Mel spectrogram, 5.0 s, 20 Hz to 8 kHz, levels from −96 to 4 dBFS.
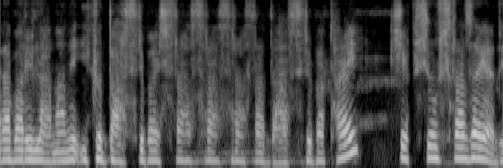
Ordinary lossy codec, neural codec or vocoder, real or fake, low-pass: none; codec, 16 kHz, 4 kbps, FreqCodec, smaller model; fake; none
